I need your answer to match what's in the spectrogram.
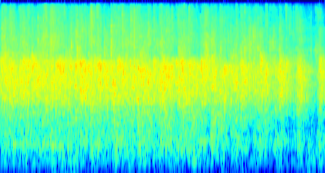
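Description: An audience at an SMD event claps steadily for a school student called to the front, a dense wash of many hands applauding at a constant level for several seconds, with no one speaking over it.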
